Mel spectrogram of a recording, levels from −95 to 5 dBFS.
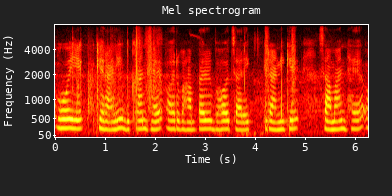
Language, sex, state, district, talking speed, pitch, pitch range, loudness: Hindi, female, Karnataka, Koppal, 155 wpm, 220 Hz, 210-230 Hz, -22 LUFS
